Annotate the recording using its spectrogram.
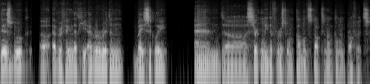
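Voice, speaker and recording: A man with a non-native accent, a very deep, low pitch and a dark, mellow tone, at a moderate pace in a dry, close sound with no echo. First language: not English. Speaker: investing video host. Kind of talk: casual monologue. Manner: hesitant, many filler words.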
